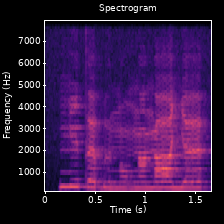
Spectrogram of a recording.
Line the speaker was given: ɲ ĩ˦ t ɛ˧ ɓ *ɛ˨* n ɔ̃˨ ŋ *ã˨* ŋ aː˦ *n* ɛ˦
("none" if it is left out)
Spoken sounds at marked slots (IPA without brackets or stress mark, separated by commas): ɨ˨, ã˧, ɲ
